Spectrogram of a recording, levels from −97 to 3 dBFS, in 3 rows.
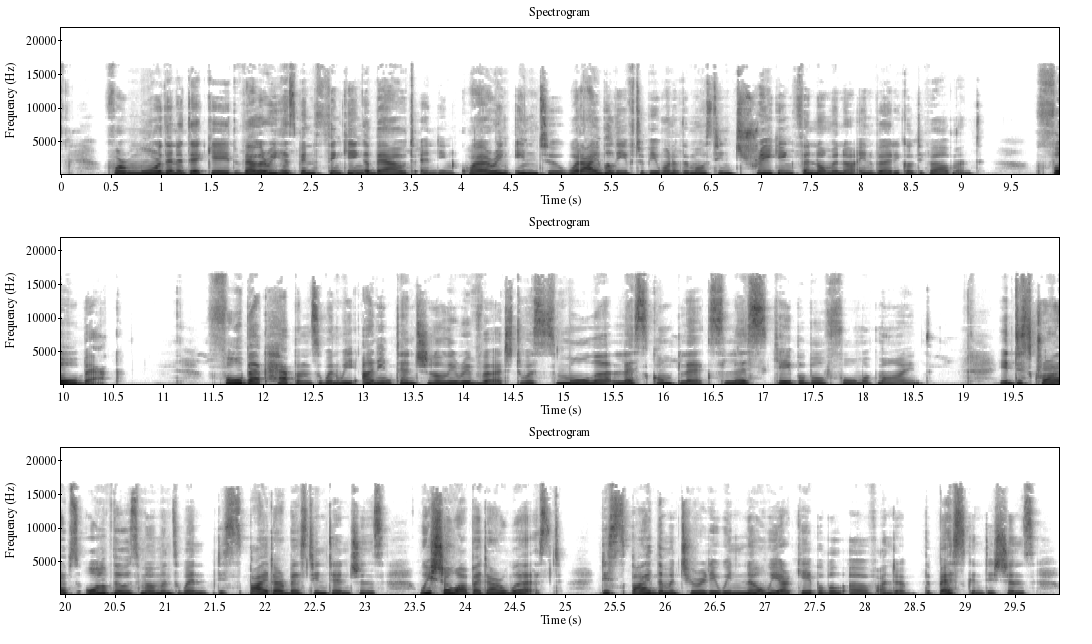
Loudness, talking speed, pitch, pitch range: -23 LUFS, 150 wpm, 215 Hz, 195-260 Hz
